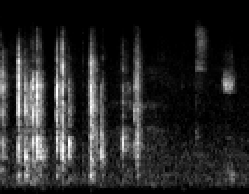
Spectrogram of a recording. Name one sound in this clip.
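A small bottle rattles as it is shaken.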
